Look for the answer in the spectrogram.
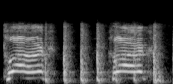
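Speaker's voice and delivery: high calling clerk. Acted. Lady summoning the hotel clerk, high calling. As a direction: call across the lobby to the clerk.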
